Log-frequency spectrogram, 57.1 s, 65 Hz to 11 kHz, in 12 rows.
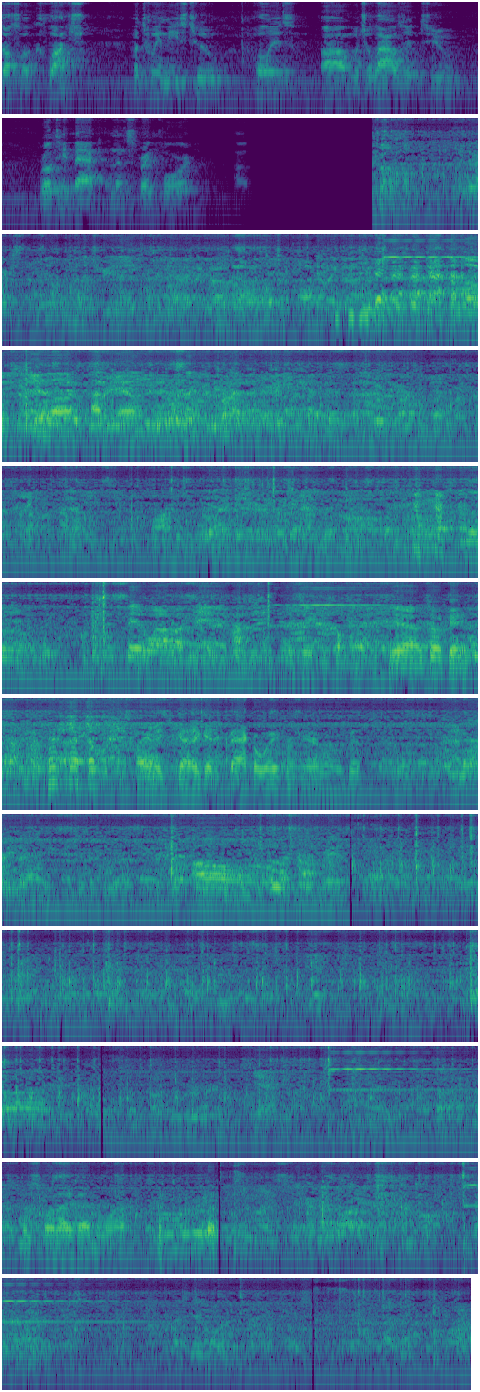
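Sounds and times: indistinct voices talking: 0:08.5 - 0:57.0
high ringing tone: 0:13.2 - 0:16.2, 0:26.1 - 0:28.2, 0:46.1 - 0:48.5, 0:52.2 - 0:55.4
gears clicking and clattering: 0:36.8 - 0:46.9.

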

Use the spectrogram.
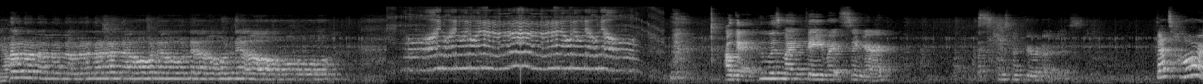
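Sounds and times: woman squealing: 0:03.9 - 0:06.7.

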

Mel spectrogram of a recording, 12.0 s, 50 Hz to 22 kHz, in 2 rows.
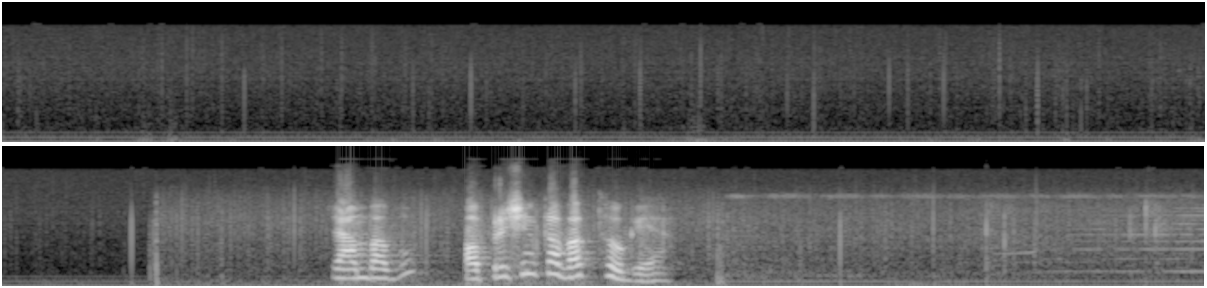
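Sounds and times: film soundtrack hum and hiss: 0:00.0 - 0:12.0
faint film score with held notes: 0:08.8 - 0:12.0
small soundtrack clicks: 0:09.6 - 0:12.0.

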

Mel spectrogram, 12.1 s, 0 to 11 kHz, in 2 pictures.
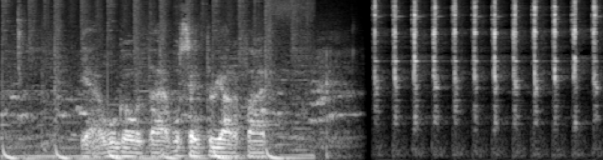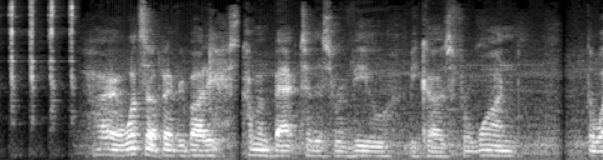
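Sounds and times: fast clock ticking: 0:03.7 - 0:06.8.

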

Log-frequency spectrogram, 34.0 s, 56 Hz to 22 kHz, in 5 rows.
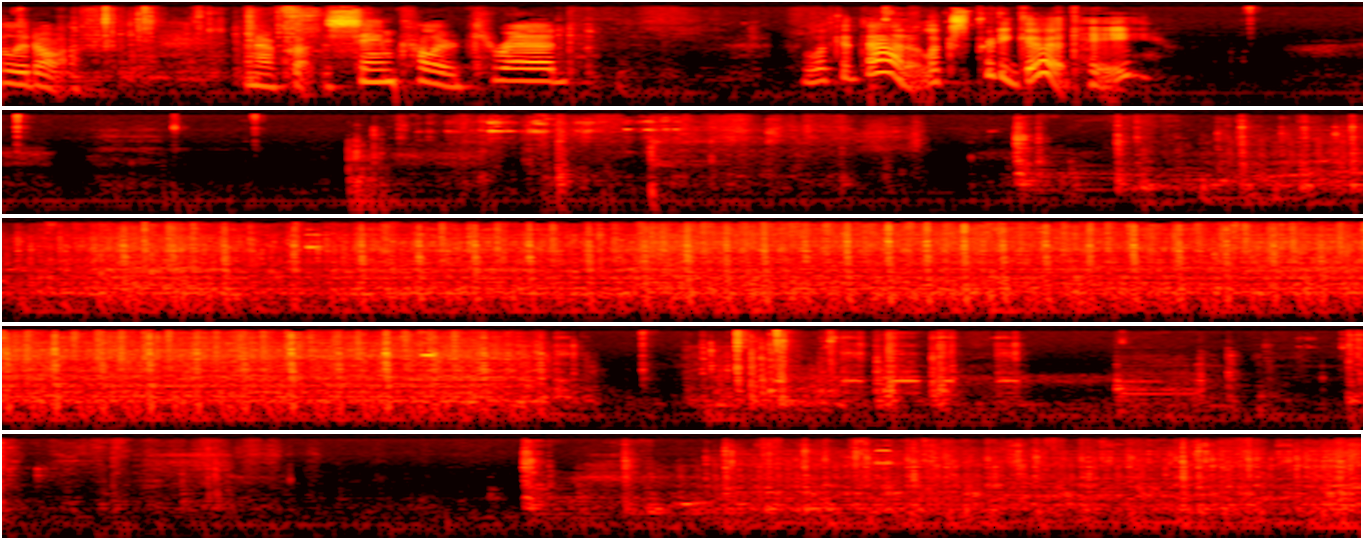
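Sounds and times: sewing machine stitching: 0:11.9 - 0:25.0, 0:29.9 - 0:34.0.

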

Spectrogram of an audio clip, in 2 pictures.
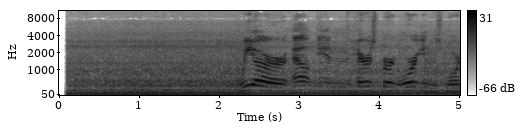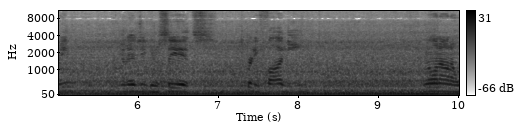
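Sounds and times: engine and road rumble: 0:00.1 - 0:10.0.

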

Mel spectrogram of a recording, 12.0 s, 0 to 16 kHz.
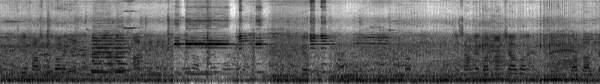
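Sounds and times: vehicle engines running: 0:00.0 - 0:12.0.

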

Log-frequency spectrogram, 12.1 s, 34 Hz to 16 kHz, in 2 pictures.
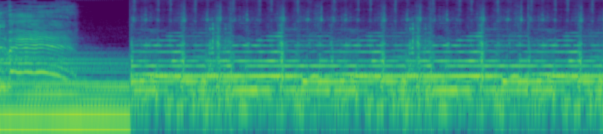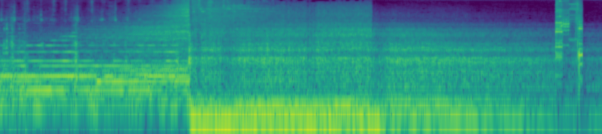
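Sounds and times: deep boom with rushing hiss: 0:07.9 - 0:11.6.

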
